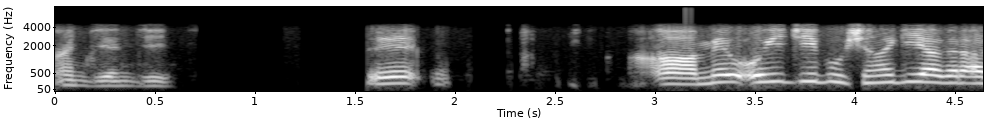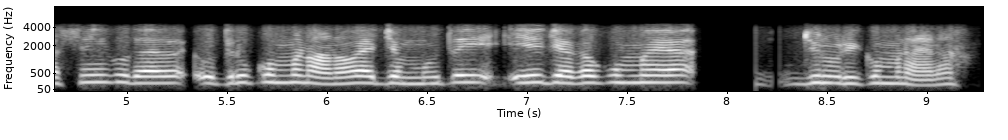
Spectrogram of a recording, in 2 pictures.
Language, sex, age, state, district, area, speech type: Dogri, male, 18-30, Jammu and Kashmir, Jammu, rural, conversation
